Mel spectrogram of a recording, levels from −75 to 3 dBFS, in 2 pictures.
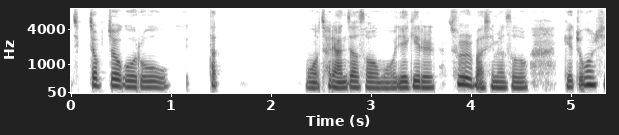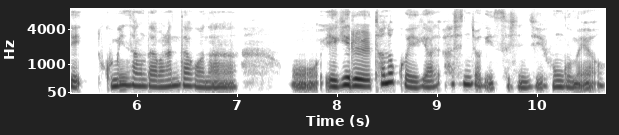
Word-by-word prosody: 직접적으로 175 -7 -1 0.4
딱 - - -5 0.8
뭐 150 -1 -1
자리에 175 +1 -1
앉아서 155 -1 0
뭐 150 0 -3
얘기를 160 0 +1
술을 230 -3 +2
마시면서 155 -1 -1 0.3
이렇게 175 - -2
조금씩 230 +5 +1 0.2
고민 200 +4 +2
상담을 195 -4 0
한다거나 170 - -1 0.5
뭐 - - -3
얘기를 195 0 +7
터놓고 270 -5 +4
얘기하 170 +2 -1
하신 250 -1 -1
적이 250 - -5
있으신지 175 -4 -6
궁금해요. 175 -3 -2
175 Hz, 335 characters per minute, -22 LUFS, 155-205 Hz, 0.8 s, 얘기를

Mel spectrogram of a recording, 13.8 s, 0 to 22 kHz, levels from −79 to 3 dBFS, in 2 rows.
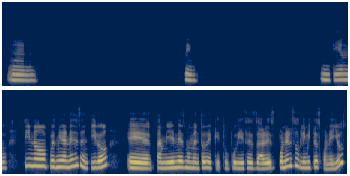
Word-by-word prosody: Mm. 215 -2 -8 3.0
Sí. 220 -3 -8 2.4
Entiendo. 230 -1 -7 0.3
Sí, 320 0 -3
no. 305 -2 +3
Pues 270 -1 0
mira, 265 0 +4
en 260 0 +1
ese 305 +4 +1
sentido, 255 +2 +1 0.4
eh, 220 -3 +5
también 230 +1 +2
es 250 -1 +3
momento 230 -1 -1
de 235 -2 -1
que - - -12
tú 225 -3 -12
pudieses 220 0 -2
dar 205 -1 +1
es 220 +2 +1
poner 255 +4 +1
esos 315 -1 -1
límites 240 +1 -1
con 190 - -8
ellos. 415 - -1
235 Hz, 110 wpm, -22 LUFS, 220-260 Hz, 3.0 s, eh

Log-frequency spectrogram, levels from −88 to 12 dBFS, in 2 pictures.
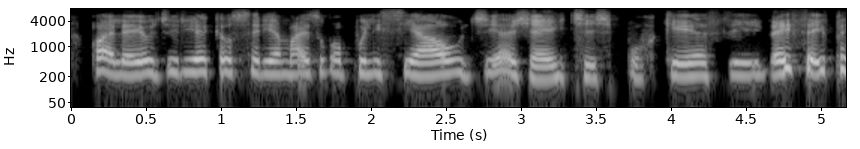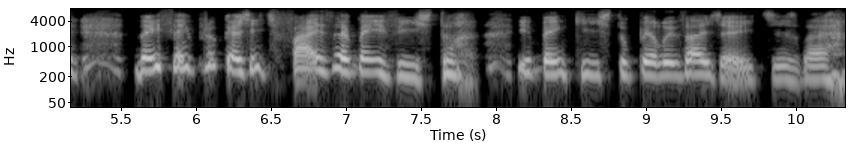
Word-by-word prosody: Olha, 230 -5 +3
eu 240 +2 +4
diria 255 +2 0
que 250 - -4
eu 255 - +1
seria 235 -2 -1
mais 230 +1 -2
uma 245 -1 -5
policial 230 0 +1
de 215 +2 -3
agentes, 185 -3 0
porque, 205 +2 -3
assim, 215 +1 -5
nem 225 +1 +6
sempre 295 - +1 0.4
nem 280 +3 +5
sempre 335 0 -2
o - - -6
que 345 - -2
a 265 - +7
gente 295 +6 -3
faz 280 - +2
é 275 -5 +6
bem 255 -2 +1
visto 205 +2 -3 0.4
e - - -3
benquisto 225 -2 -2
pelos 215 0 +1
agentes, 175 -7 -2
né? 180 +2 -2
230 Hz, 175 wpm, -23 LUFS, 210-255 Hz, 0.4 s, a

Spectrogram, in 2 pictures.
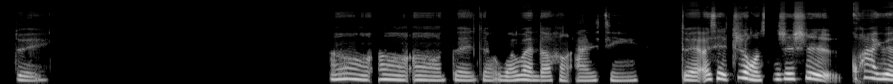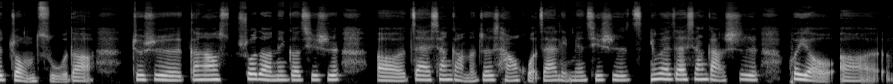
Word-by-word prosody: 对。 205 -1 -6 2.8
嗯 235 -2 +2
嗯 225 -3 +2
嗯， 200 -2 -2
对 190 -2 -3
对， 195 -1 -7
稳 190 +1 -1
稳 205 -3 +3
的 185 0 0
很 190 -2 -4
安 175 +1 -4
心。 185 -1 -8 0.4
对， 195 -2 +2
而 225 - +4
且 245 +1 +5
这 310 - -5
种 220 -9 +7
其 235 +4 -5
实 255 0 +5
是 255 -4 +3
跨 300 -3 +1
越 240 -4 +6
种 170 -8 -1
族 135 -5 -3
的。 175 +4 -2 0.4
就 220 -1 +1
是 210 -3 +1
刚 215 +1 0
刚 220 +1 +4 0.2
说 245 -1 +2
的 225 -3 +3
那 205 0 -1
个， 205 -1 0
其 215 0 -1
实， 215 +1 0 0.3
呃， 175 -3 0
在 210 0 +1
香 220 +1 +1
港 195 -6 -4
的 150 - -7
这 205 +1 -1
场 185 -3 -3
火 - - -4
灾 195 0 -2
里 190 - -5
面， 190 0 -5
其 210 0 -1
实 210 -2 -3
在 215 - -1
因 235 - +1
为 245 -1 +3
在 230 -1 +2
香 235 0 0
港 200 -4 -1
是 215 0 -2 0.3
会 240 -3 +4
有， 200 -3 0
呃， 170 -2 -5
210 Hz, 195 characters per minute, -20 LUFS, 190-225 Hz, 2.8 s, 种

